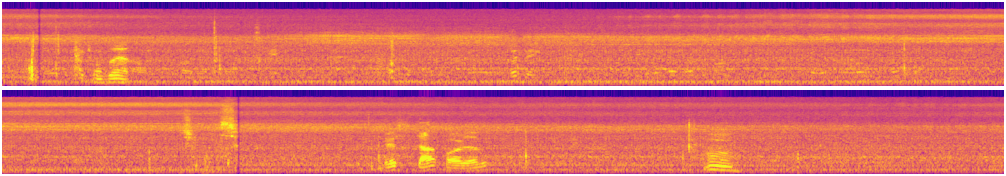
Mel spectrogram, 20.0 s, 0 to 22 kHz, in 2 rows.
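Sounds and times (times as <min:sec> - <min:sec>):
vehicle engine idling: 0:00.0 - 0:20.0
faint voices: 0:00.3 - 0:10.1, 0:16.9 - 0:18.5.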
